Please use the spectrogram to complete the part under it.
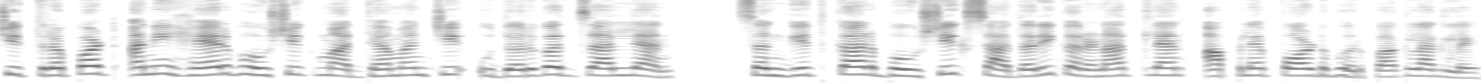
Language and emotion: Goan Konkani, neutral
